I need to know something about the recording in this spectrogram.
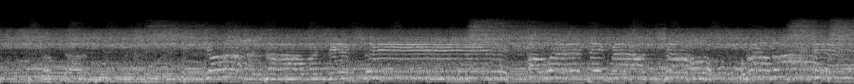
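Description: Live rock band playing, with electric guitars, bass and drums and a singer's voice over them.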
